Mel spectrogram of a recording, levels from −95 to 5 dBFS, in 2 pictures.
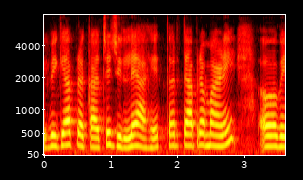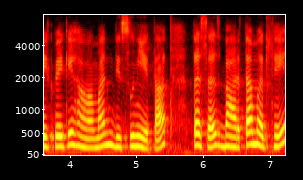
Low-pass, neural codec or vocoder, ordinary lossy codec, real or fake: none; codec, 16 kHz, 4 kbps, FunCodec, trained on LibriTTS, 50 frames a second; none; fake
